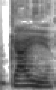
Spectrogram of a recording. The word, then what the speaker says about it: Ikigai: Nee, aber ähm, ich werde auf jeden Fall dieses, ich sage es nochmal, Ikikai machen. War das richtig ausgesprochen? Ikigai. – Ikigai.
